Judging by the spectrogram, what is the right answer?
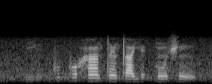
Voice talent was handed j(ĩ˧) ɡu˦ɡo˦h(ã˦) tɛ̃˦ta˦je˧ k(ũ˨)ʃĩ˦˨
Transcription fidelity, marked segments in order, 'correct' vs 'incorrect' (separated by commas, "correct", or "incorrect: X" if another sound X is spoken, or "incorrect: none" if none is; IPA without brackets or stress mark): incorrect: i˧, correct, incorrect: ũ˦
